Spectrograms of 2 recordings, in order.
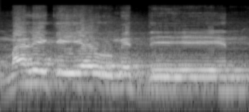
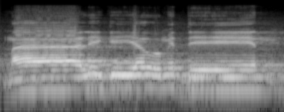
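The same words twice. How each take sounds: First: The first vowel of Maliki is said short. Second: The first vowel of Maliki is drawn out long. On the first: "beliau membaca pendek" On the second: "pakai qiraah panjang"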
